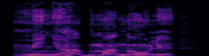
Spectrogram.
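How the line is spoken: Sobbing. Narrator (Russian): всхлипнул Даль

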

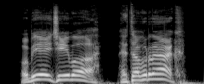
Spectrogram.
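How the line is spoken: Shout. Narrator (Russian): выкрикнул командир

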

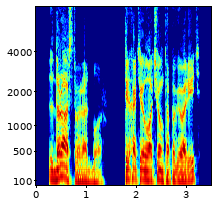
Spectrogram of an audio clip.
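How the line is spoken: Calm question. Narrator (Russian): Император спросил спокойно, но мужчина даже так почувствовал власть этого человека

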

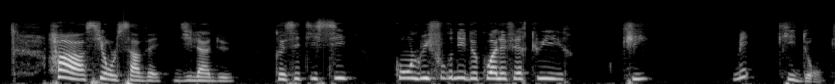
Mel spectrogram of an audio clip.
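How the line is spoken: Exclaimed. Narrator (French): s'écria le cacheux

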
